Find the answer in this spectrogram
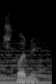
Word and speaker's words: Shloime: We are here with Shloime or Shloima. How do you say your name? Shloime.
